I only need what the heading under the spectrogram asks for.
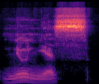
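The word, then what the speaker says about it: Núñez: this uh Yadira Elizabeth Morales Nunes or Nunes if you're pronouncing it with the accent in Spanish did not sign her signature on line 18.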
